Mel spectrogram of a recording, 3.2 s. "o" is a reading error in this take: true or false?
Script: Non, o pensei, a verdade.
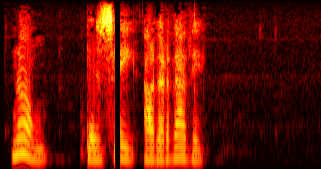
false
